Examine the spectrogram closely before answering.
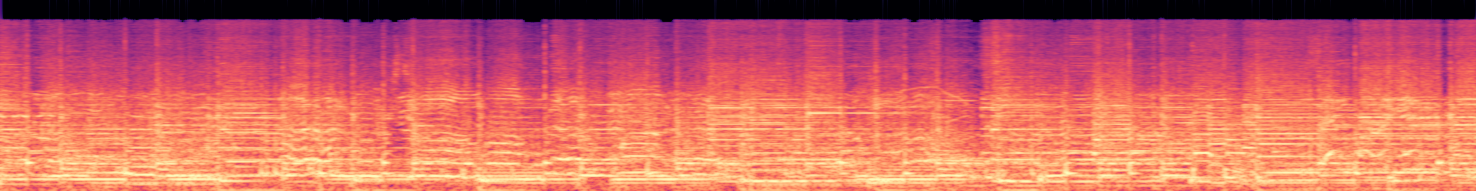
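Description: Live Turkish folk music played loud through a stage sound system: plucked strings over drum and hand percussion, with a woman singing.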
